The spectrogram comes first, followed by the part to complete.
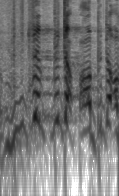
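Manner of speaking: very high, mock-frantic sputter; mimicked angry outburst. Mimicking the girl's heated outburst. (높은 목소리로 흥분한 말투 흉내)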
